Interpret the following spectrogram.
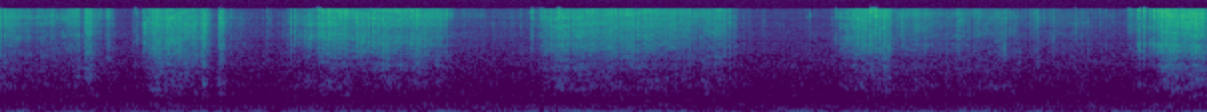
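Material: Woven plastic.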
